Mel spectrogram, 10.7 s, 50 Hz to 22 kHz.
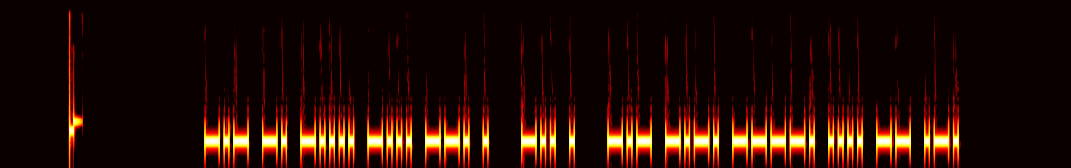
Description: Morse code, heard as a keyed tone, about 25 wpm, 700 Hz. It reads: KN6BGE DE KC9HMR
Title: USA Callsign DE Callsign 25wpm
